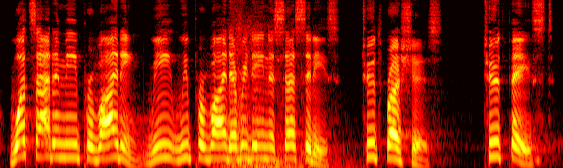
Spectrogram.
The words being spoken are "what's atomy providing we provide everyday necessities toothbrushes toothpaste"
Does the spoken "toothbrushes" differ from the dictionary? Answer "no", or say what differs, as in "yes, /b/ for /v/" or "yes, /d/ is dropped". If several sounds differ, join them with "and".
no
